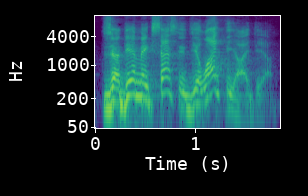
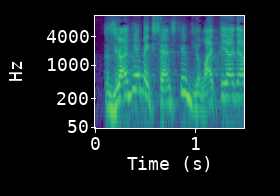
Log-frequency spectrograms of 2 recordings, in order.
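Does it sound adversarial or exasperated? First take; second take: adversarial; exasperated. First: It sounds guarded and adversarial. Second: It sounds exasperated and impatient.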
